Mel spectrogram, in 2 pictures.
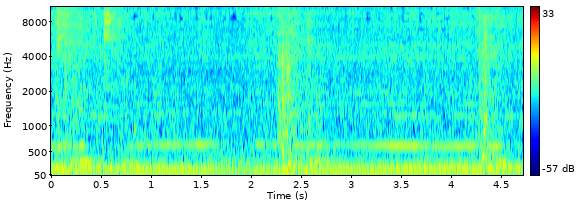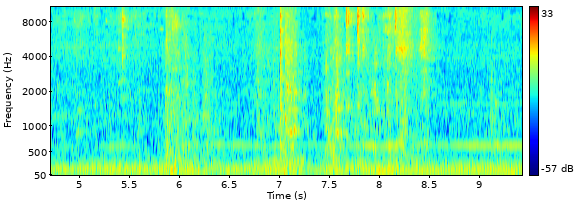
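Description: A steady engine-like drone with a low buzz holds throughout, with scattered sharp clicks and knocks of plastic toy construction trucks being handled on soil, most of them in the second half.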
